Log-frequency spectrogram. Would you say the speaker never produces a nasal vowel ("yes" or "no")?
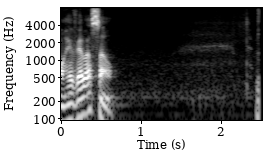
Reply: no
